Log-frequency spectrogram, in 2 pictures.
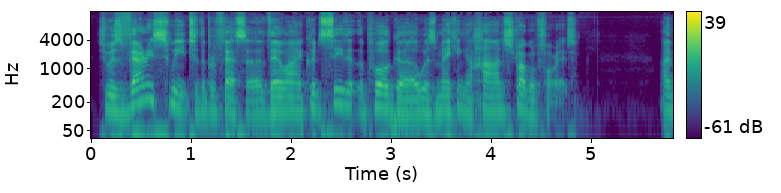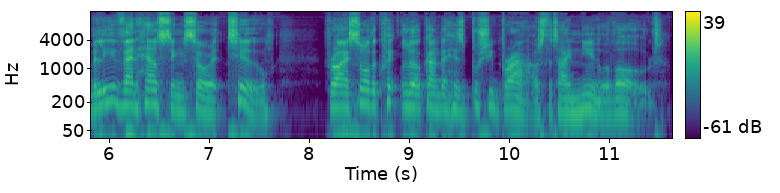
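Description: An actor playing an earnest young doctor, reading letters and diary entries in a measured way. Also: male voice, medium pitch, lively intonation, a bit bright, lightly acted.

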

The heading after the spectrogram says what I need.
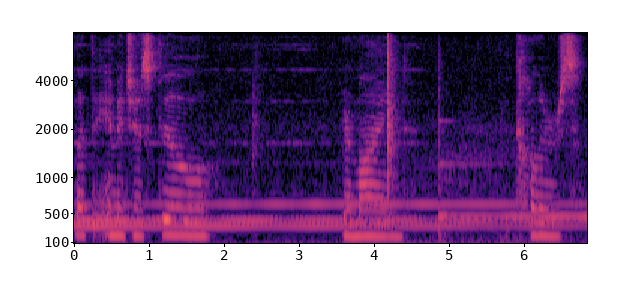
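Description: A woman leading a guided meditation in a soothing manner, speaking in short phrases with long pauses between them. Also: medium pitch, completely flat delivery, echoey room, over loud music. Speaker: podcast host and meditation guide. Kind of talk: guided meditation over sound healing. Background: singing bowls, chimes and ringing tones.

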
